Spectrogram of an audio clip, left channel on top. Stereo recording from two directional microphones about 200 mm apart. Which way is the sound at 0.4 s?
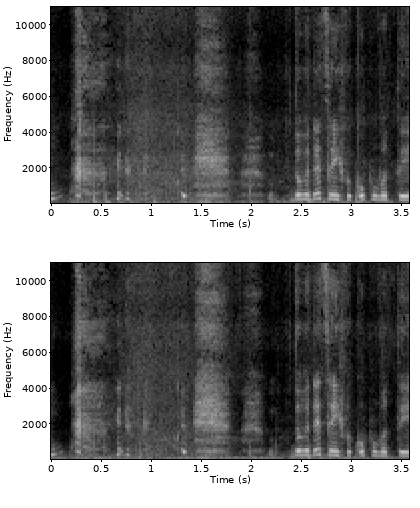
30° left (ahead or behind).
